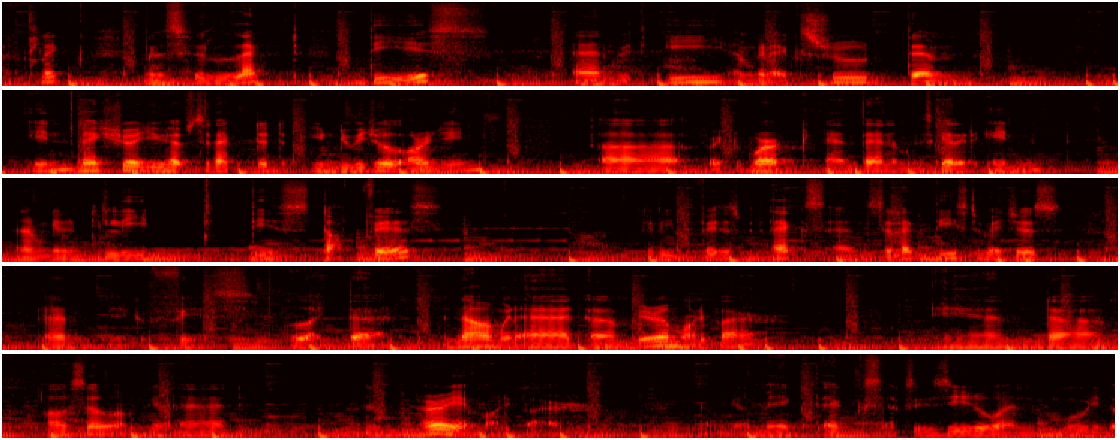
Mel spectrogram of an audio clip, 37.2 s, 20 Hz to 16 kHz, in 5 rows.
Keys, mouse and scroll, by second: 0.2 middle click, 0.9 alt+shift+click, 1.4 alt+shift+click, 1.8 scroll down 1, 2.1 middle click, 3.0-4.0 scroll up 1, 4.0 e, 4.7 s, 6.2-8.2 drag, 9.2 s, 13.4 shift+middle click, 13.6 scroll up 1, 13.9 shift+middle click, 14.4 scroll up 2, 14.7 middle click, 15.2 3, 15.5 click, 15.7-17.0 shift+middle drag, 17.0 ctrl+KP_Add, 17.4 shift+middle click, 17.9 x, 19.4 middle click, 20.0 2, 20.4 click, 20.9 shift+click, 21.8 f, 22.1 middle click, 22.9 scroll down 1, 23.2 middle click, 24.0 scroll down 3, 24.3 Tab, 24.5-25.0 middle drag, 25.0-25.4 scroll down 3, 25.4-26.2 middle drag, 26.2-27.6 drag, 27.6-28.5 middle drag, 28.5 scroll up 2, 28.8-30.9 middle drag, 31.7 middle click, 32.1-33.3 drag, 33.3 shift+middle click, 34.2-37.0 drag, 37.0-37.1 middle drag.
